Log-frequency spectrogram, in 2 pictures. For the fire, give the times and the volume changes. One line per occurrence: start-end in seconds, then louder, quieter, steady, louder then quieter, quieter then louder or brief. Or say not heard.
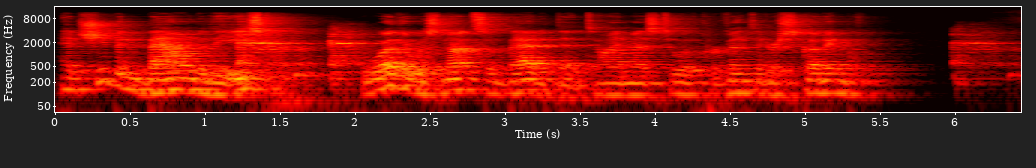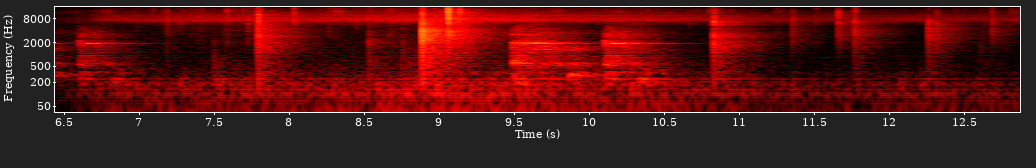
6.4-12.8 louder then quieter.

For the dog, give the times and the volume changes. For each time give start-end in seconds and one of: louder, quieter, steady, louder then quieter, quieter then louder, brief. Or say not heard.
not heard.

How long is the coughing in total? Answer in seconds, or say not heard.
3 s.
